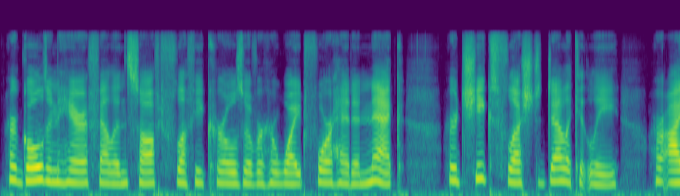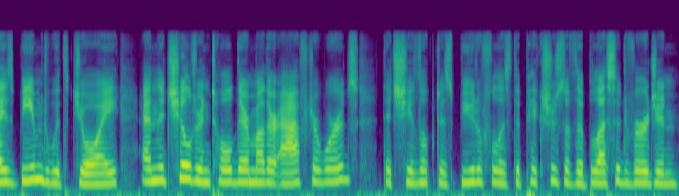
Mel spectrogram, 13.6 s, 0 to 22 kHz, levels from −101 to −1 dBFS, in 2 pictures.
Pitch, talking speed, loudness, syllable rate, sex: 205 Hz, 185 wpm, -19 LUFS, 5.3 syllables/s, female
